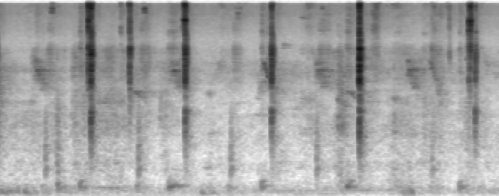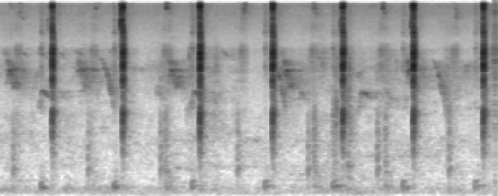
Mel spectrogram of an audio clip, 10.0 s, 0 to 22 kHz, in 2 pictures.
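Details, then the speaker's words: 1962 Land Rover Series 2a 109 being rebuilt, engine off, after the fuel pump was primed with its lift handle to fill the sediment bowl. Sharp regular ticking about eighty a minute but no fuel comes through. "That's an issue, isn't it? Nothing coming through."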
